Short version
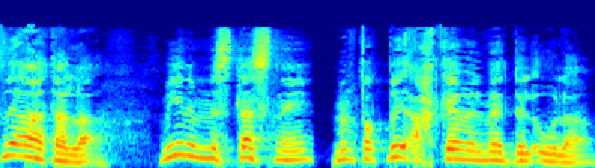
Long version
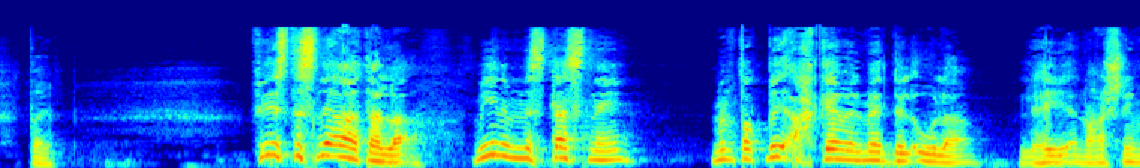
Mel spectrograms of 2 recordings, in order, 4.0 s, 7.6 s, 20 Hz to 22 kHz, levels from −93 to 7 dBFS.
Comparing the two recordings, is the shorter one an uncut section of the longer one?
no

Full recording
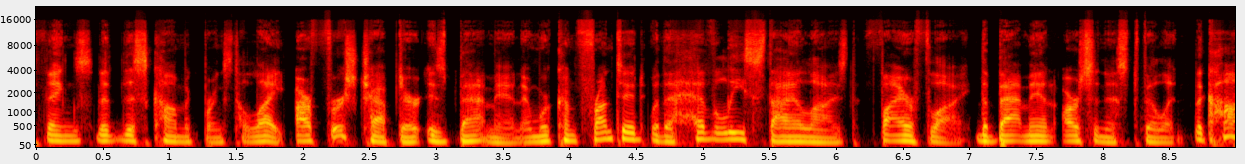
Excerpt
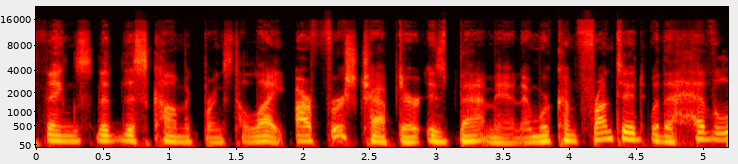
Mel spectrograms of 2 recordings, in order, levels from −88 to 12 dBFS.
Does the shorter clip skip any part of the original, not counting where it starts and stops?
no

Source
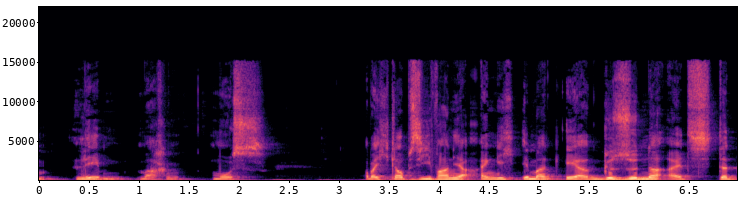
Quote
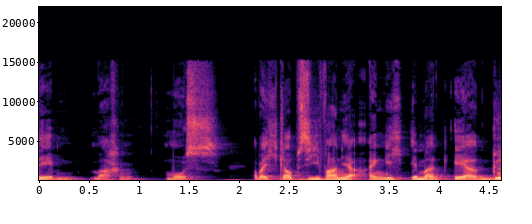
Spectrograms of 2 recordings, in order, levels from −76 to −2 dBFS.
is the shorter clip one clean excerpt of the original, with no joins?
no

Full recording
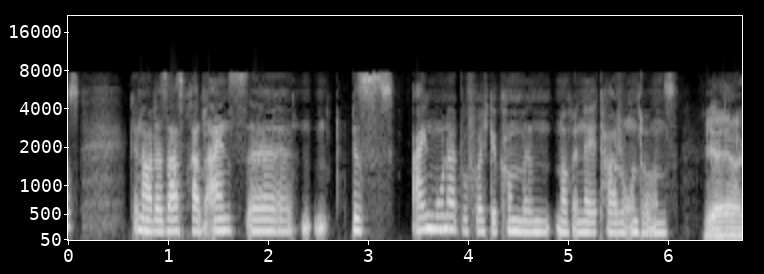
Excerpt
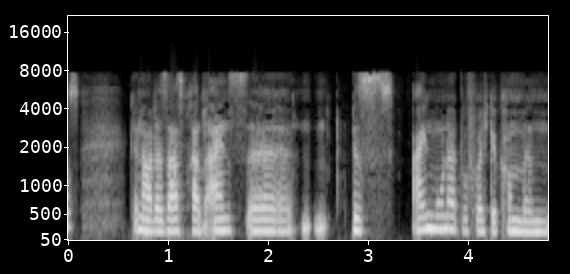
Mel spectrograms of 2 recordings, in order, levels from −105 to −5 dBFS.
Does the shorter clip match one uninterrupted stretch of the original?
yes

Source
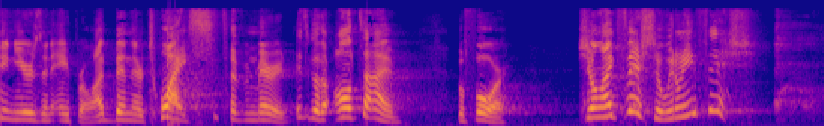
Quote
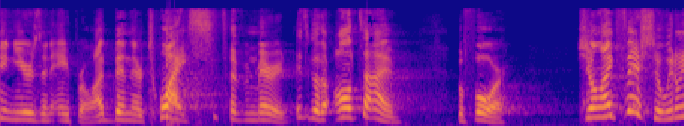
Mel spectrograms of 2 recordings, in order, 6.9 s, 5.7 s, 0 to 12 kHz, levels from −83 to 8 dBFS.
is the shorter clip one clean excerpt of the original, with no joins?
yes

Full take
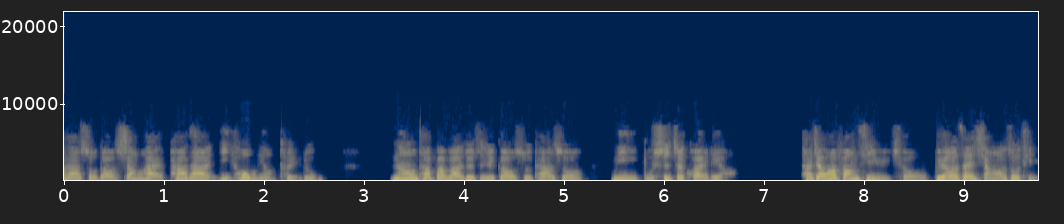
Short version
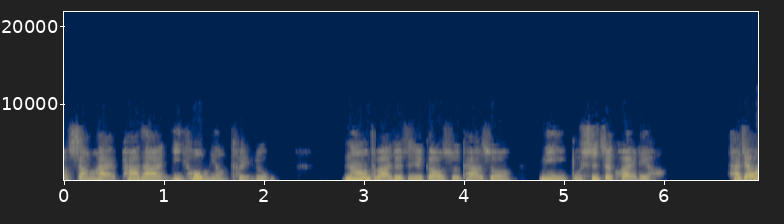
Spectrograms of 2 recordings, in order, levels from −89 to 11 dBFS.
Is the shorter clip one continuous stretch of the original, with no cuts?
no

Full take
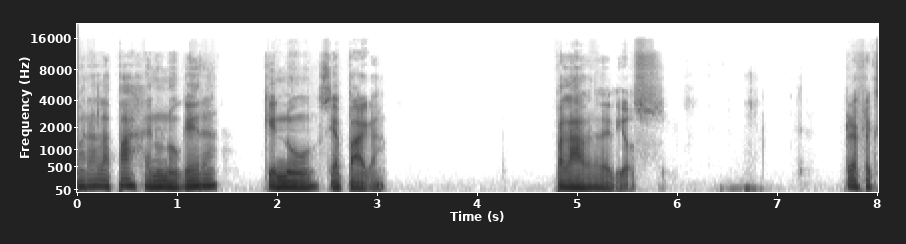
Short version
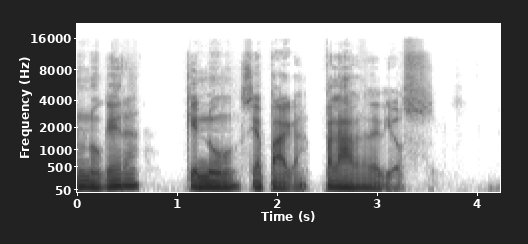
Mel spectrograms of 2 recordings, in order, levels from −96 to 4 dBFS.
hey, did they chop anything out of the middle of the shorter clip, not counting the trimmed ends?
yes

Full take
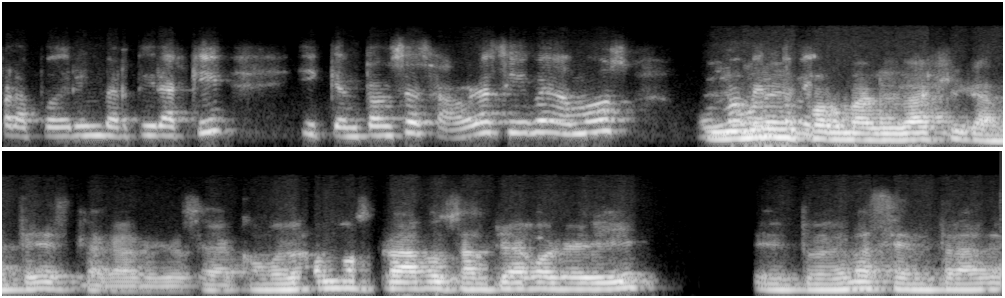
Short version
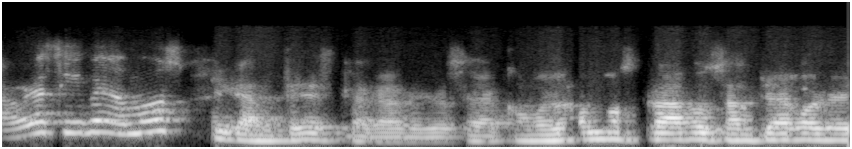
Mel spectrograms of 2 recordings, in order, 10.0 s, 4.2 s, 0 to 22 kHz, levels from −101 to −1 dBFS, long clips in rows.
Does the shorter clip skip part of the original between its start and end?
yes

